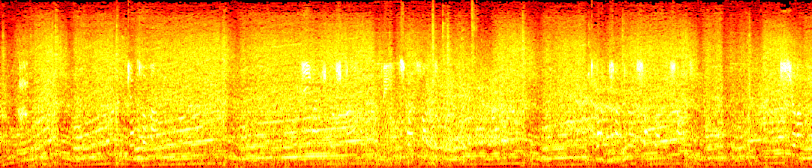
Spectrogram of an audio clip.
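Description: A rally car engine revs hard, rising and falling as it shifts gears.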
